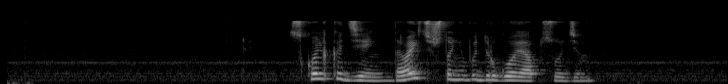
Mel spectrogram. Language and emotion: Russian, neutral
